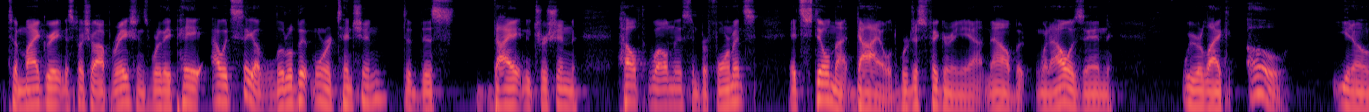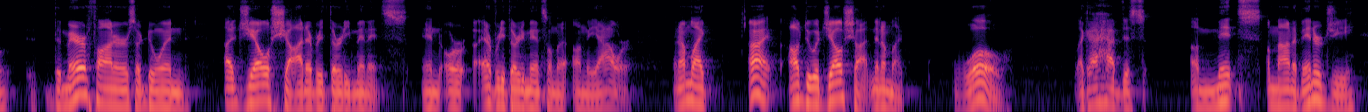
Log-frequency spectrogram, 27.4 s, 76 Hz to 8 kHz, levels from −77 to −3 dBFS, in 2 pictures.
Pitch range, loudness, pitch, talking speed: 85-105 Hz, -31 LUFS, 95 Hz, 195 wpm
